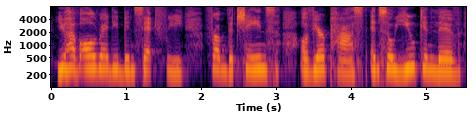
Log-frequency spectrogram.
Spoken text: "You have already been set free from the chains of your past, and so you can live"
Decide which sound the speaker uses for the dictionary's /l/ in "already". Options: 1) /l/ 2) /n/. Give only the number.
1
